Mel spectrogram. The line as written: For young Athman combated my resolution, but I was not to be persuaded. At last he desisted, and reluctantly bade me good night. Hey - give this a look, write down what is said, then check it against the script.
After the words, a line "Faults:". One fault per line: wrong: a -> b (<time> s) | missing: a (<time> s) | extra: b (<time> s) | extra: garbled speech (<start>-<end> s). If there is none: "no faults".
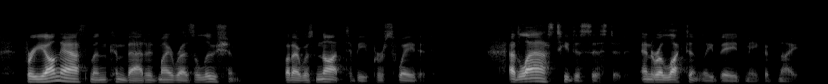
For young Athman combated my resolution, but I was not to be persuaded. At last he desisted, and reluctantly bade me good night.
Faults:
no faults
